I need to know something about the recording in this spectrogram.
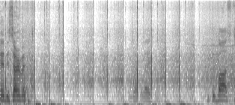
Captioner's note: audience applauding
